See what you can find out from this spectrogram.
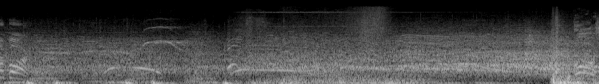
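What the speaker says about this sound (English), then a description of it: "lift your opponent up, and slam her to the ground" In a UFC Fight Night women's MMA bout, a fighter lifts her opponent and slams her down, making one heavy thud near the end, under a commentator's talk and arena crowd noise.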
